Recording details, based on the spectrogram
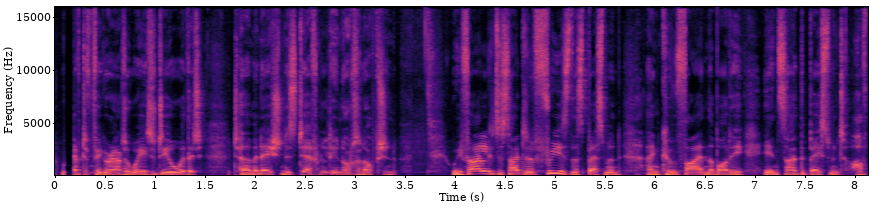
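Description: A man playing a video game, commenting casually and reading notes aloud, often hesitating and repeating himself. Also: fairly high pitch. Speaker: let's play host and player.

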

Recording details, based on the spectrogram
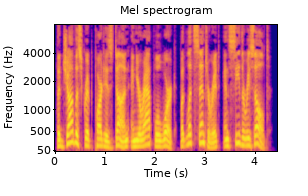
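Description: A man's voice: a little high, animated, fairly quick, a bit bright, no room sound, studio quality. A man presenting a programming tutorial in scripted step-by-step narration.

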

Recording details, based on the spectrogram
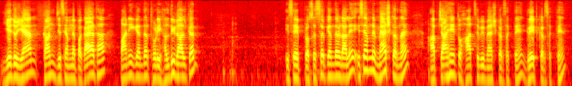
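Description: A man's voice: fairly high pitch, normal speed. A man in his thirties hosting a studio cooking show, explaining each step while he cooks and talks to the camera. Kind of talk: scripted cooking demonstration. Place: TV studio kitchen set.

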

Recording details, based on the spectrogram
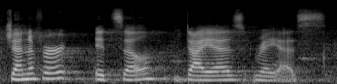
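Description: A woman reading graduates' names one by one at a commencement ceremony, announcing each name with a measured pause through a podium microphone. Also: mid-range voice, gravelly, a bit bright. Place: large indoor gymnasium. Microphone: podium microphone over a PA system. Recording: long hall reverb with crowd noise. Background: crowd ambience.

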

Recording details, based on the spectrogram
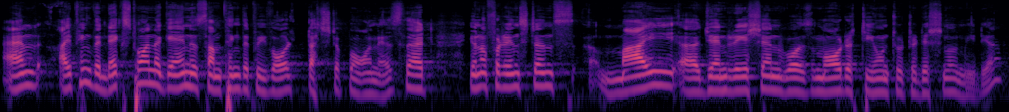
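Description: A man's voice: a little high, normal speed. A middle-aged man with an Indian English accent giving an urging keynote speech at a podium mic on a large conference stage, with fillers and repeated words. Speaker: keynote speaker.

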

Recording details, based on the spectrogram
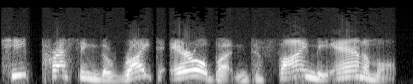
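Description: A woman with a husky voice reading scripted prompts as an encouraging guide in a children's game, on dull toy audio. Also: medium pitch, sing-song, fairly quick, a bit bright, no room sound.

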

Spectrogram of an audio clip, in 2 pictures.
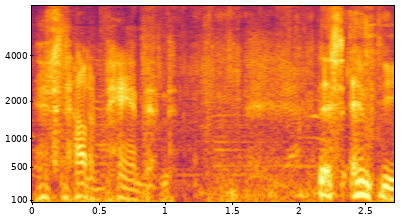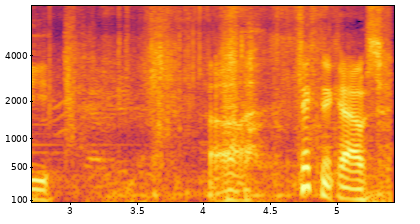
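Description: A man in his thirties walking a wooded trail and talking to a handheld camera, chatty and excited about what he finds. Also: medium pitch, takes it slowly, soft background music. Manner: enthusiastic, chatty, exclaims often. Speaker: vlogger. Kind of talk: casual walking vlog narration. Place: outdoors on a wooded mountain trail. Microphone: camera held at arm's length.

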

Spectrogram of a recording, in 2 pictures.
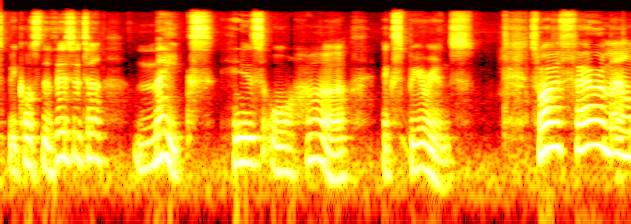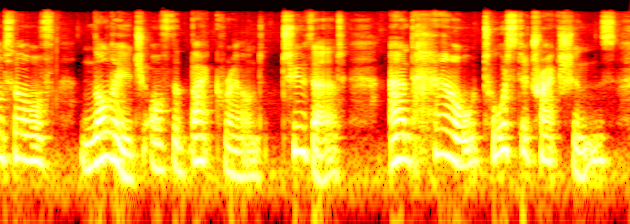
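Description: A man, giving a recorded lecture from his home study to his university students in a measured, explanatory way. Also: fairly high pitch. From Manchester, England. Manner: measured, explanatory, lots of lists. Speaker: university English teacher. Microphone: webcam at desk.

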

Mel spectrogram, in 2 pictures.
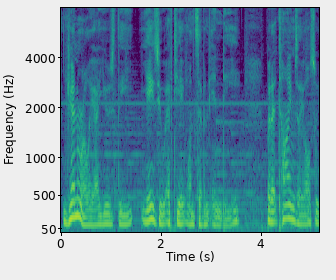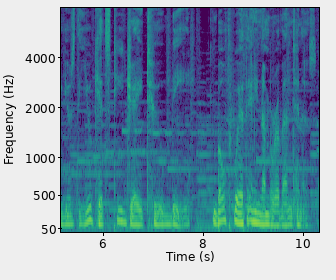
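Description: A man giving a casual, measured instructional voice-over as an amateur radio operator hosting a tutorial. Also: mid-range voice, animated, vocal fry, warm tone, soft background music.

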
